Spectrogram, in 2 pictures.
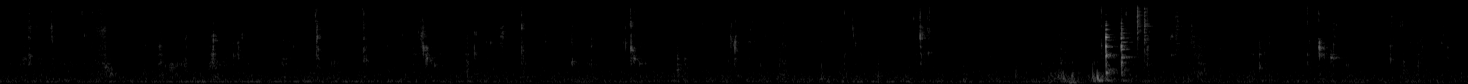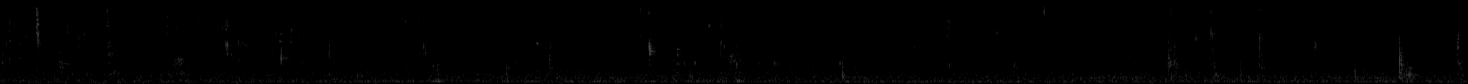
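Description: Close-miked mouth sounds of eating: quiet chewing and lip-smacking on kabob meat and ramen noodles, a string of small wet clicks, louder for a moment about eleven seconds in.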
